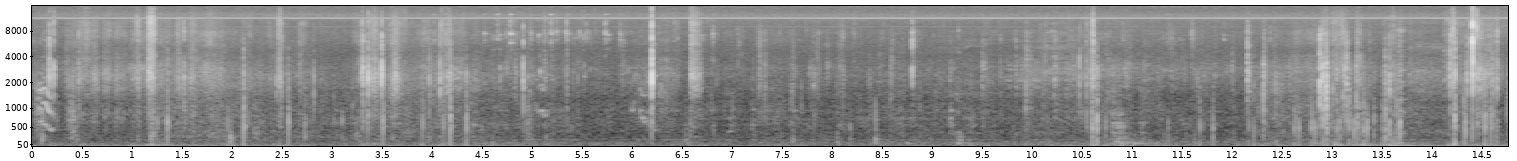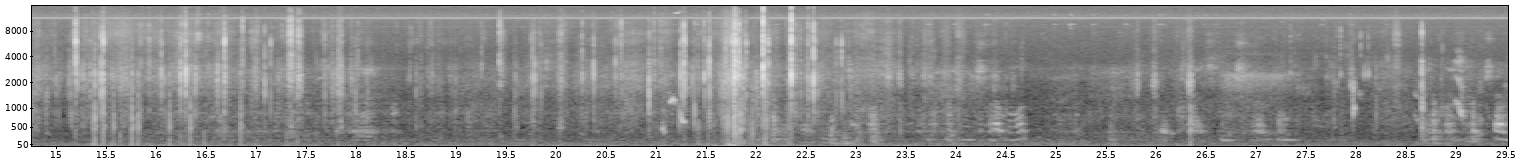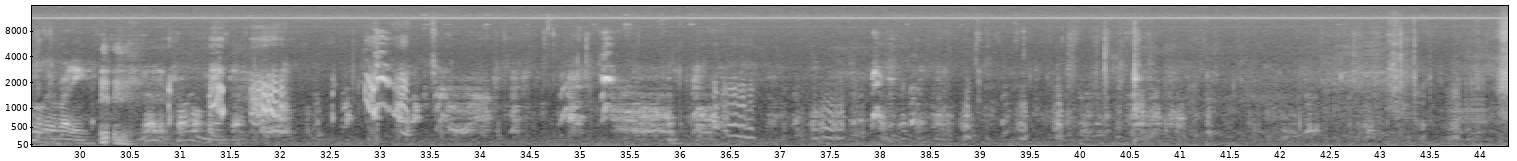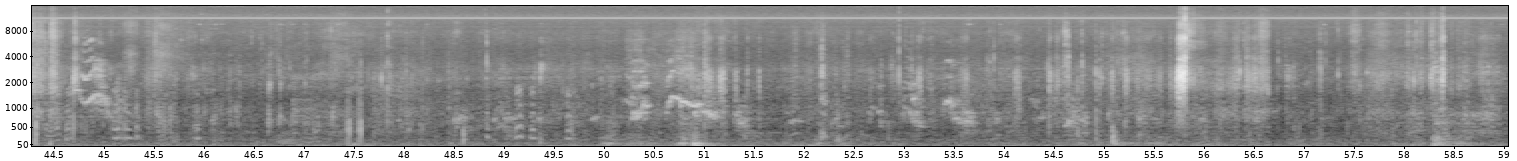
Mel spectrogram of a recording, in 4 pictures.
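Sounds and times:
puppies crying: 0.0 - 0.5, 20.9 - 21.6, 30.9 - 54.9
puppies scuffling on blanket: 0.0 - 30.0, 30.9 - 59.0.

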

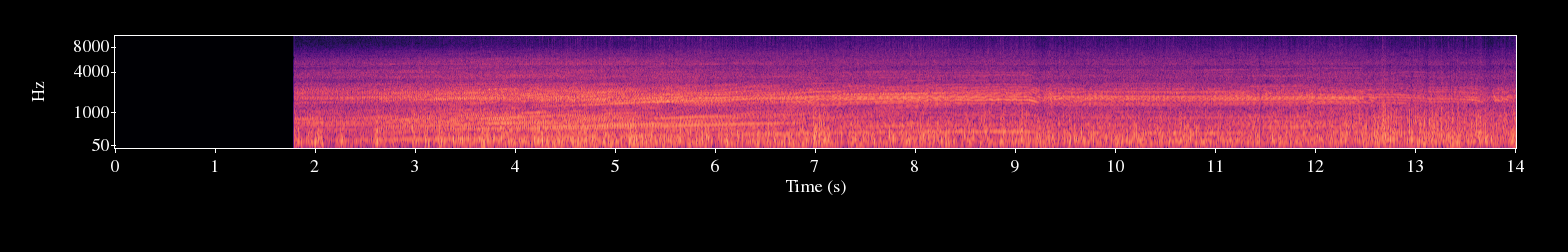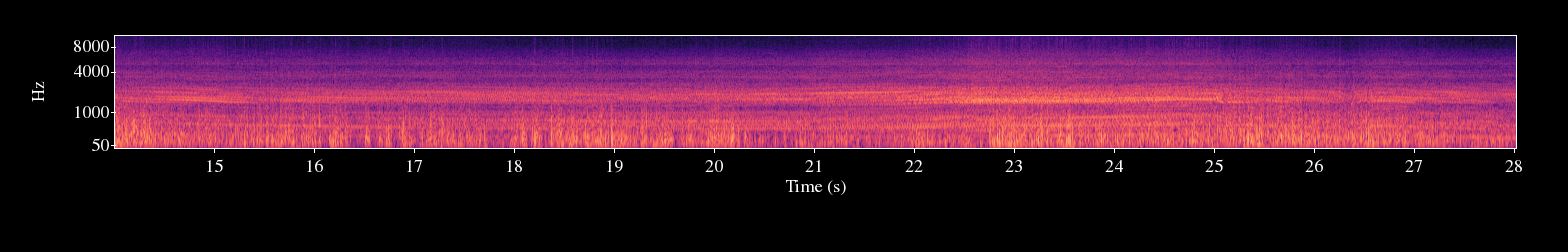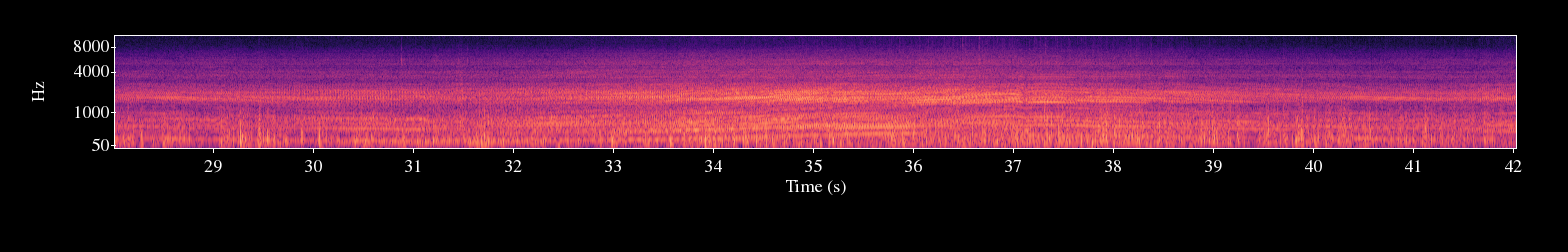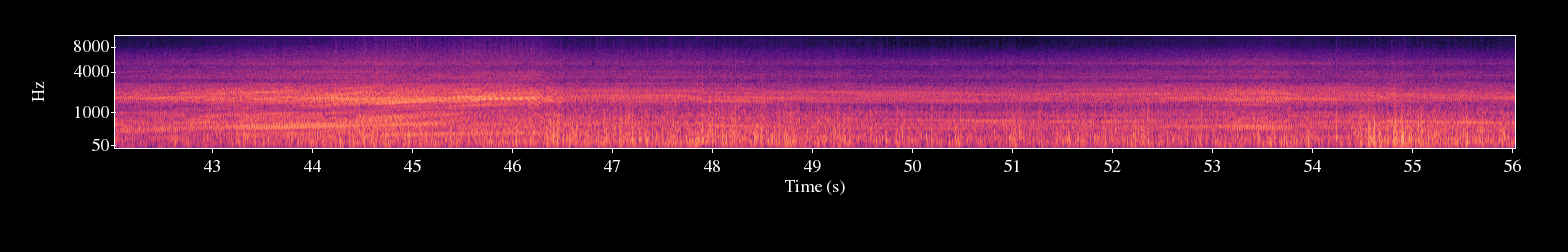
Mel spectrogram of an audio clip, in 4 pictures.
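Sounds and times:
motorcycle engine accelerating: 1.8 - 56.0
wind rush over microphone: 1.8 - 56.0.

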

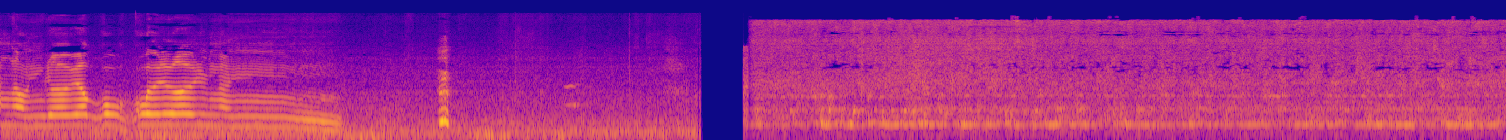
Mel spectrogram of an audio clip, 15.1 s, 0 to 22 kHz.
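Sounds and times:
shower spraying on tiled floor: 7.5 - 15.0.

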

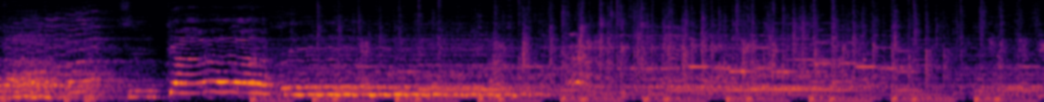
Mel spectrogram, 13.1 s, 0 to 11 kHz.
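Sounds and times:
live band music: 0.0 - 1.9, 3.2 - 13.0
person singing: 0.0 - 11.2.

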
